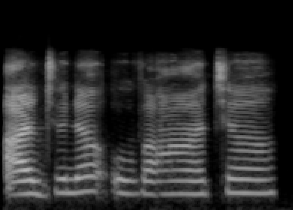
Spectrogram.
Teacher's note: Na and cha have to be complete, they should not become half.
